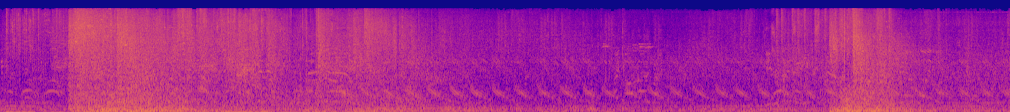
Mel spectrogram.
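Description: Gunfire and explosions from a video game boom loudly.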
